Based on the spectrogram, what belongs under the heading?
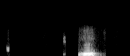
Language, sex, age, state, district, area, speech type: Hindi, male, 18-30, Bihar, Vaishali, rural, conversation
